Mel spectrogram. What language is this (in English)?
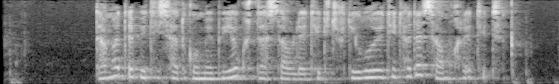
Georgian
